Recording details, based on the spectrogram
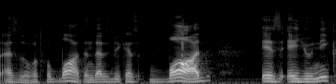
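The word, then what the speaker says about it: ضاد: you go right here you want to ensure that you are using the side of your tongue the side not the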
